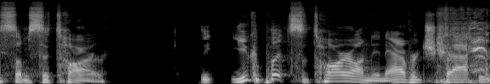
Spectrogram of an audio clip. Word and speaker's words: sitar: You could put sitar on an average track. I love the way you're pronouncing that. And it'll sitar. It's been a long day. You're pronouncing it like guitar, which I like better.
